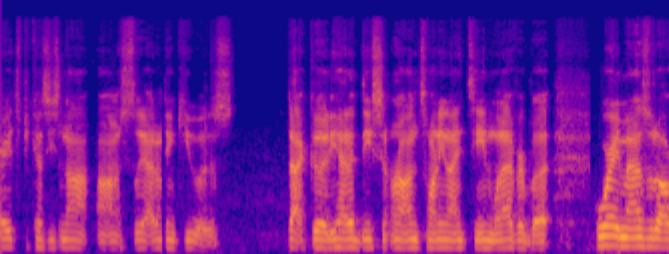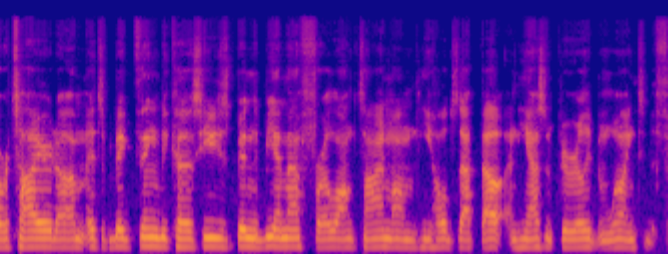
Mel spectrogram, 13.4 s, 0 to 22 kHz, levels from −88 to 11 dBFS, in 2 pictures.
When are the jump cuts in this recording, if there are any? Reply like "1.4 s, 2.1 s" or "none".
1.6 s, 5.9 s, 7.8 s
